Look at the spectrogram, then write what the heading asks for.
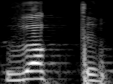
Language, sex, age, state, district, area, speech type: Urdu, female, 18-30, Uttar Pradesh, Lucknow, rural, read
